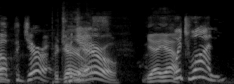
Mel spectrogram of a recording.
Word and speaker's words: Pajero: Padero? Oh, Pajero.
